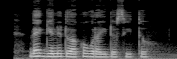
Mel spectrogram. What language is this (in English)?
Kikuyu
